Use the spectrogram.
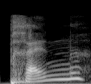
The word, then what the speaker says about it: prennent: ils prennent, okay, so you can notice that the first E of prennent is pronounced like eh, eh, and the reason for that is that you've got a double N after that, so it changes the pronunciation of the E, okay?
